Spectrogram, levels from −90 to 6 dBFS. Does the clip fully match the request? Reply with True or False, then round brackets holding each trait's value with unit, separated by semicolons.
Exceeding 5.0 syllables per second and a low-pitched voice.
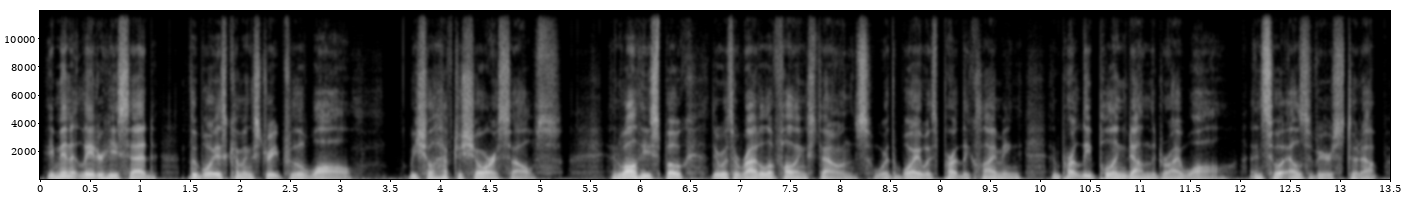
True (5.9 syllables/s; 110 Hz)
